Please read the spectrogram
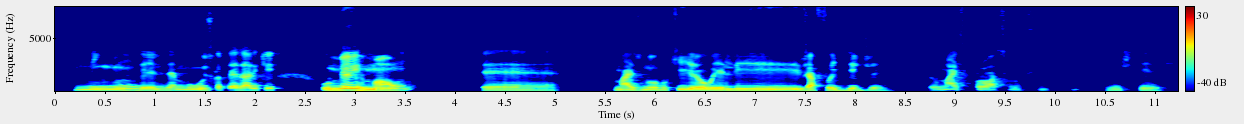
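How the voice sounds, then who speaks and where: In a Minas Gerais accent, a man talks at a medium pitch with lively intonation, big swings in loudness and long, frequent pauses, against a quiet background. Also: fairly slow pace. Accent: mineiro. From Brazil, Minas Gerais (Viçosa). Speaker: musician and music teacher. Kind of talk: casual interview chat.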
